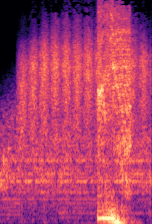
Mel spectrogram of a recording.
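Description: Logo-intro sound effect: a swelling, fluttering rush of noise with music, ending in a deep boom-like impact about one and a half seconds in as the logo settles.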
